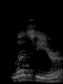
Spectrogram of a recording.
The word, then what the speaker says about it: Lazear: Because some of these things, is it Lazear, is it whatever. It's Lazear, apparently.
